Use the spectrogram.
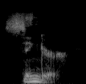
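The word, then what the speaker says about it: Zynga: Zinger. What is that? – My yeah, that's a little too much emphasis on the G, I think.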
